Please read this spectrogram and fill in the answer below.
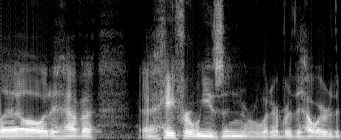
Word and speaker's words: Hefeweizen: have a pale ale, it would have a Hefeweizen or however they pronounce it. It's supposed to be called Hefeweizen, by the way, et cetera.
